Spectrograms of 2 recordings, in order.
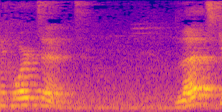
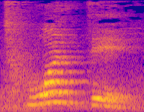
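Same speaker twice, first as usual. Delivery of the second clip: first syllable of Twenty raised, second falling; stress on TWENty. Shown as a demonstration. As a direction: hit TWEN, then let ty drop. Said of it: "It goes up".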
